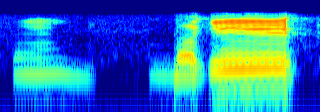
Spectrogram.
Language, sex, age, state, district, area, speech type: Assamese, male, 30-45, Assam, Charaideo, urban, conversation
